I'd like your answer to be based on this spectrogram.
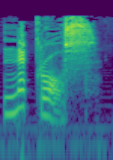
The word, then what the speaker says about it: nekros: And it is nekros, N-E-K-R-O-S, and it means death, like a physical dead, a dead body, or to be spiritually dead. So that's what I have, and I'm spelling it N-E-K-R-O-S.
